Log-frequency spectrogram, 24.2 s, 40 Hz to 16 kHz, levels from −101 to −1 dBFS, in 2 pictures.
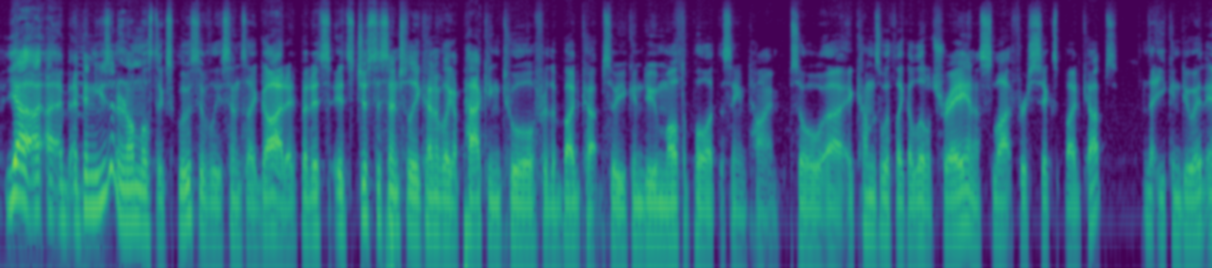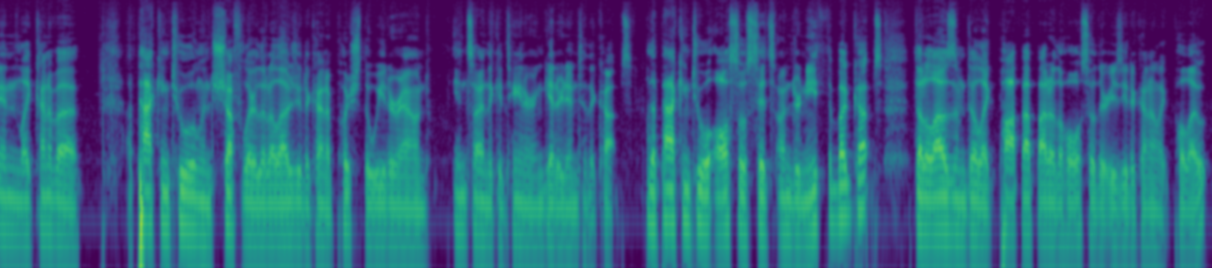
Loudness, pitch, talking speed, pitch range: -33 LUFS, 90 Hz, 285 wpm, 85-110 Hz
